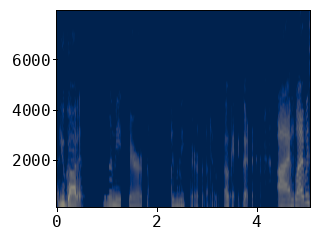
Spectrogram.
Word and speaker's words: Shulamit Ber Levtov: Shulamit Ber Levtov. Bear Bear. Lev Tov. So Shulamit Ber Levtov. Yep, you got it. Shulamit Ber. Shulamit Ber Levtov.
